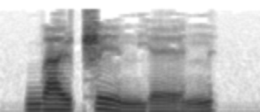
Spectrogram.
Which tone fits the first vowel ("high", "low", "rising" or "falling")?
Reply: high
